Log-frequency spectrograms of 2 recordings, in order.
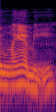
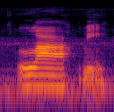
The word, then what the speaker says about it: Lamy: I don't want to say Lammy. Is it Lammy? Lamy? I want to make sure I'm pronouncing it right.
